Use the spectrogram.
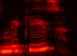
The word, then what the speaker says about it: Nikyys: It's Nikki's, and it's spelled Nikyys.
